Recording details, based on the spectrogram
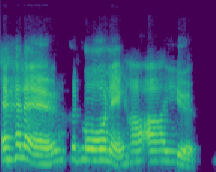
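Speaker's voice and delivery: put-on English accent. Speaker imitating little Zulu kids at school greeting people, very English accent. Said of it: "their little Zulu kids are so English".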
